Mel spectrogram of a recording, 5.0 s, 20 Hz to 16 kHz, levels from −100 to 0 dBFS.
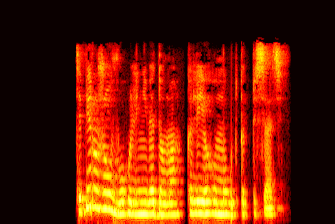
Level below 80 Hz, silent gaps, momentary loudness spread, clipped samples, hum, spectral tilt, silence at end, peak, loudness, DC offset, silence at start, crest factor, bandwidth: -56 dBFS; none; 10 LU; under 0.1%; none; -6 dB/octave; 0.8 s; -2 dBFS; -17 LUFS; under 0.1%; 1.15 s; 16 dB; 8.2 kHz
